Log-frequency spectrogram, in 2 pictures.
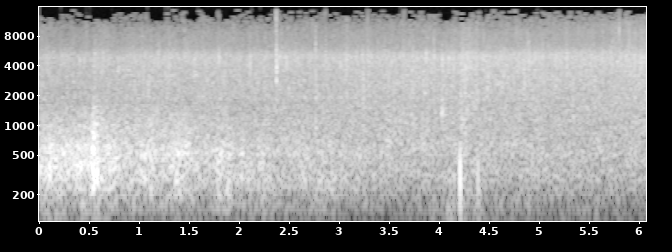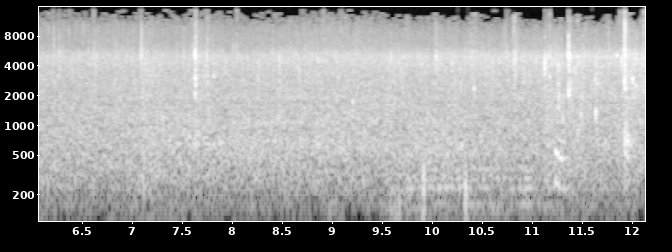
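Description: Heavy rain falling steadily in a thunderstorm. A low rumble of thunder fades away over the first couple of seconds, and occasional sharp taps come through the rain, more of them near the end.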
